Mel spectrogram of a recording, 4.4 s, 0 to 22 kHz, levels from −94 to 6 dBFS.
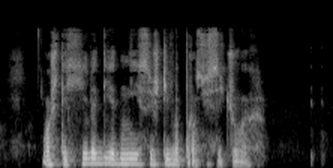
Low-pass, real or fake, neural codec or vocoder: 10.8 kHz; real; none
